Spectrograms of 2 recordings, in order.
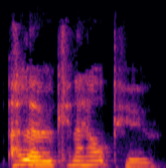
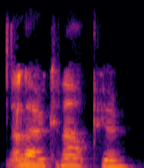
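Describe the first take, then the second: First: Bright, welcoming "Hello, can I help you?"; friendly greeting. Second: Bored greeting. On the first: Trainer contrasting a welcoming customer greeting. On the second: Trainer contrasting an unwelcoming customer greeting. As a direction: sound like the customer is a bother. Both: Shown as a demonstration. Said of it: "Same words, different tone".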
